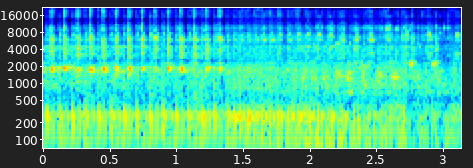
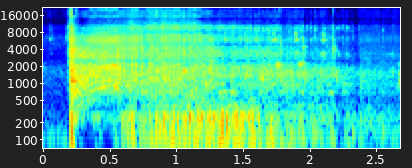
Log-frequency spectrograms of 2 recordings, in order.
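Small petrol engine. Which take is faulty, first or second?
second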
